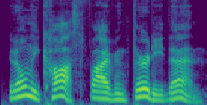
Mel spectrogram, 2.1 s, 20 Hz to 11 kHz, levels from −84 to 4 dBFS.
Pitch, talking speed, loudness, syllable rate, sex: 160 Hz, 205 wpm, -16 LUFS, 4.8 syllables/s, male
